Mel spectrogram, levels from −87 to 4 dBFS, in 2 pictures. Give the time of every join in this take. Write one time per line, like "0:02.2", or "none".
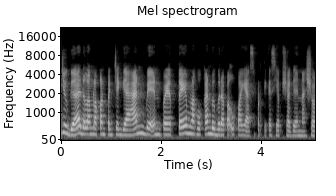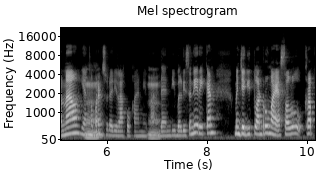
none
